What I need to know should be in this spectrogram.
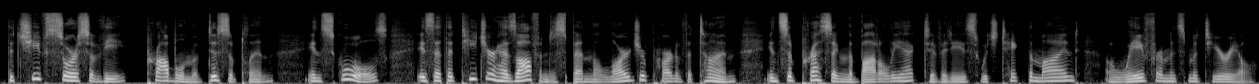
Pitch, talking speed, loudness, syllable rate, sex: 145 Hz, 175 wpm, -21 LUFS, 4.9 syllables/s, male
